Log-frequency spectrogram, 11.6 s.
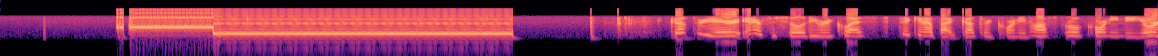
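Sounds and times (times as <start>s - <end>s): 
two-part dispatch alert tone: 1.2s - 5.2s
speech: 7.0s - 11.5s.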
